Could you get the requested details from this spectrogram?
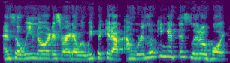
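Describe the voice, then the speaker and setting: A woman's voice: a little high, very fast. A woman in her forties, guest in a casual interview, telling stories candidly and with energy, and swearing freely. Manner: candid, animated storyteller who swears freely. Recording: muffled lo-fi audio.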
